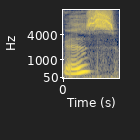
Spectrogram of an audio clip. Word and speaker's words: is: then the next letter is my name is sounds like a z doesn't it is my name is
